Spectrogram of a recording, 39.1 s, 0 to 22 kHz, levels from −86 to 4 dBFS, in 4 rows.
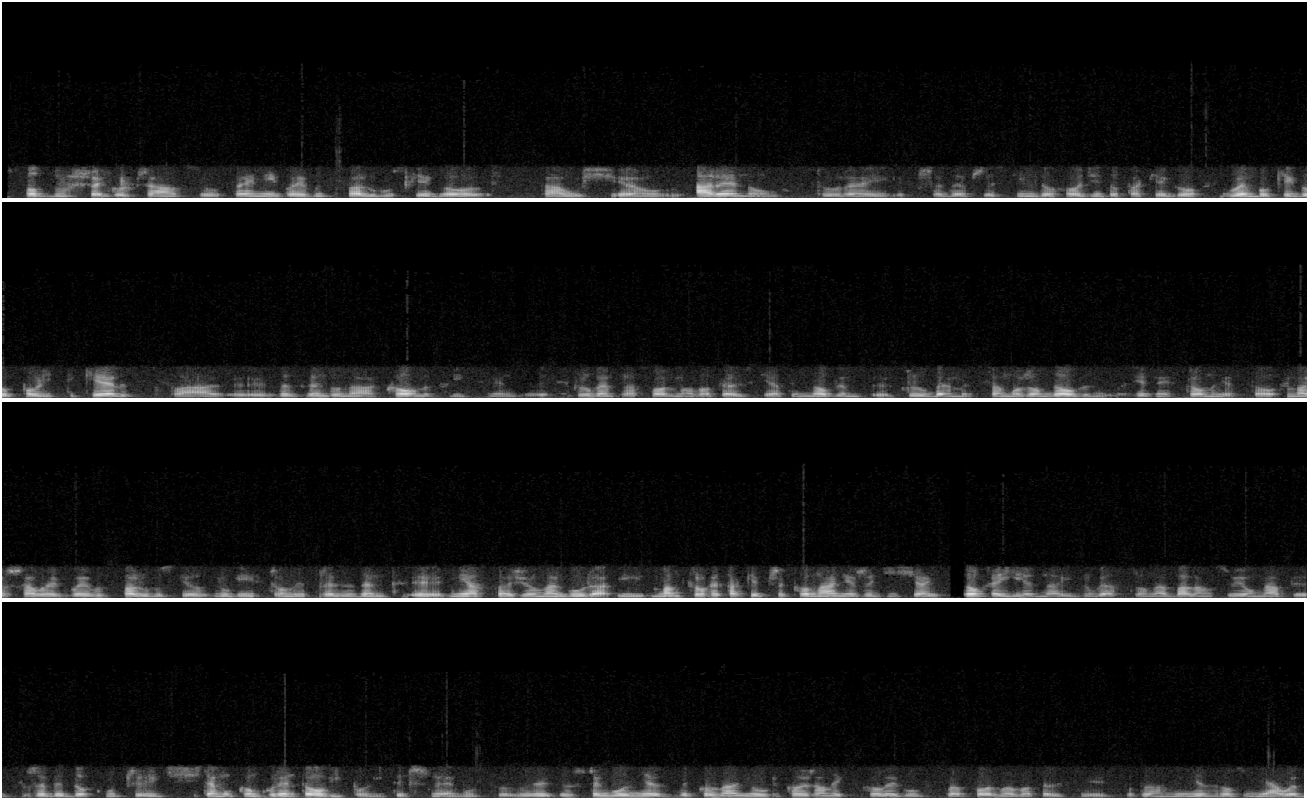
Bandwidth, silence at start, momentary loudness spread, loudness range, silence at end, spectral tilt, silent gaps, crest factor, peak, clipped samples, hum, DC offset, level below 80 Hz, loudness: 3.9 kHz; 0.2 s; 13 LU; 5 LU; 0 s; -7.5 dB/octave; none; 24 dB; 0 dBFS; under 0.1%; none; under 0.1%; -66 dBFS; -25 LUFS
